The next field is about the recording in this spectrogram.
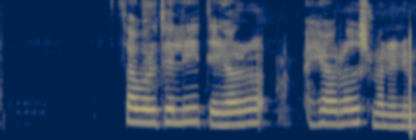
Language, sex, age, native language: Icelandic, female, 13, Icelandic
